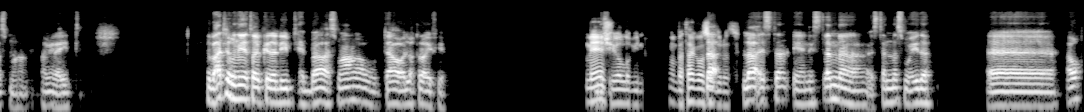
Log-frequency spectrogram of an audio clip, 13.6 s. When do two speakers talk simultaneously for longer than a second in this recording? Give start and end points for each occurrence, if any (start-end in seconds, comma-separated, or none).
none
